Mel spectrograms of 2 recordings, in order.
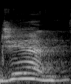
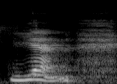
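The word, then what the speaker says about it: Jan: of you call him gen C art but the j-a-n is actually pronounced Yen you've heard me speak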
